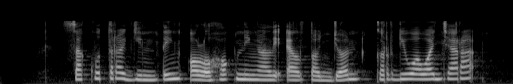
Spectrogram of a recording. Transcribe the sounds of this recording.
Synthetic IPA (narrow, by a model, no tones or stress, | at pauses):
sakut̪ɾaɡint̪iŋɔlɔɦɔk̚niŋaliʔɛlt̪ɔnd͡ʒɔnkɨrdiwawaɲt͡ʃaɾa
